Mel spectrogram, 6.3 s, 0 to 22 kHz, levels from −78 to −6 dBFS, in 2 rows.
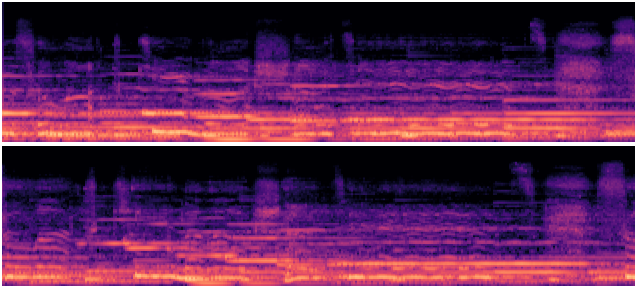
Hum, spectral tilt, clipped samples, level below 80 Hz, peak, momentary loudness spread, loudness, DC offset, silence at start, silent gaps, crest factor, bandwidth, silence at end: none; -6.5 dB/octave; under 0.1%; -66 dBFS; -8 dBFS; 5 LU; -22 LUFS; under 0.1%; 0 s; none; 14 dB; 13 kHz; 0 s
